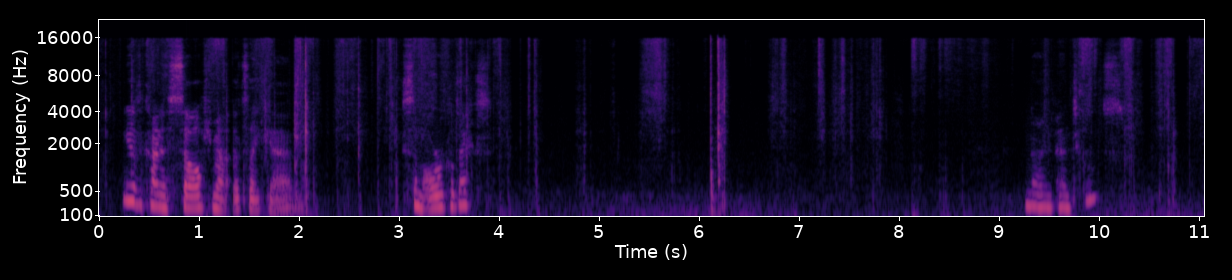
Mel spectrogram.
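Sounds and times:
cards shuffling: 0:01.0 - 0:08.6, 0:09.7 - 0:11.0.

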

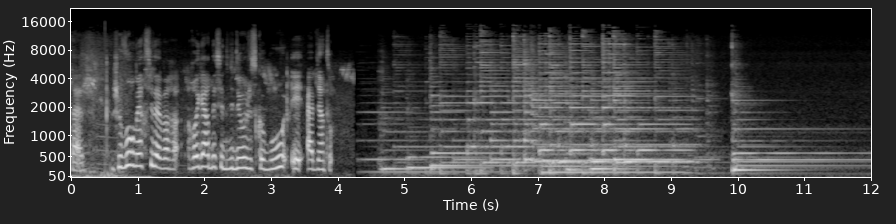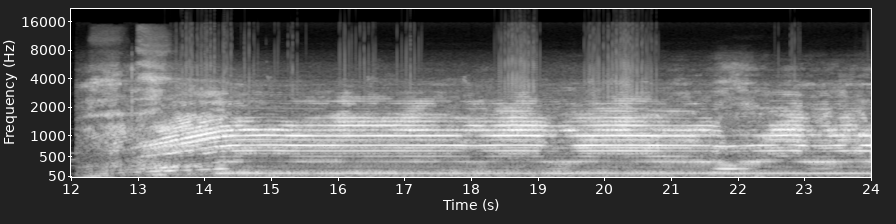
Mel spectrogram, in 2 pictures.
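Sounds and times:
low hum: 0:12.1 - 0:24.0
siren rising in pitch: 0:12.1 - 0:24.0.

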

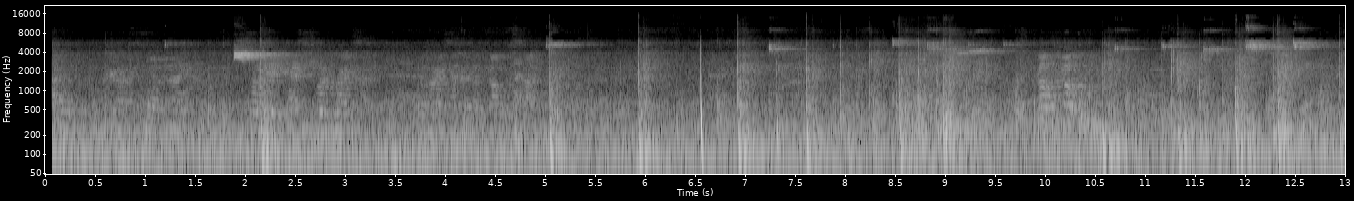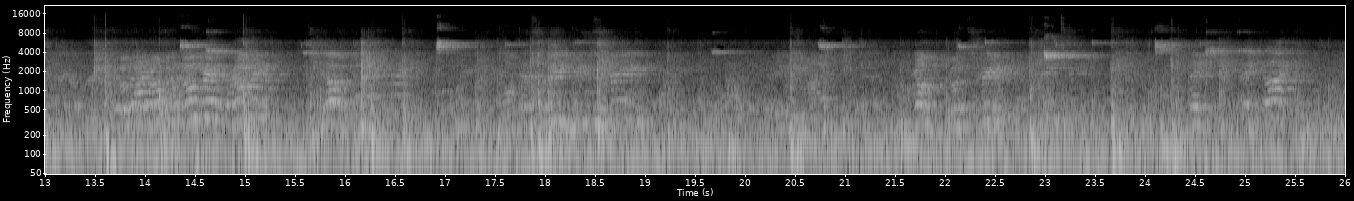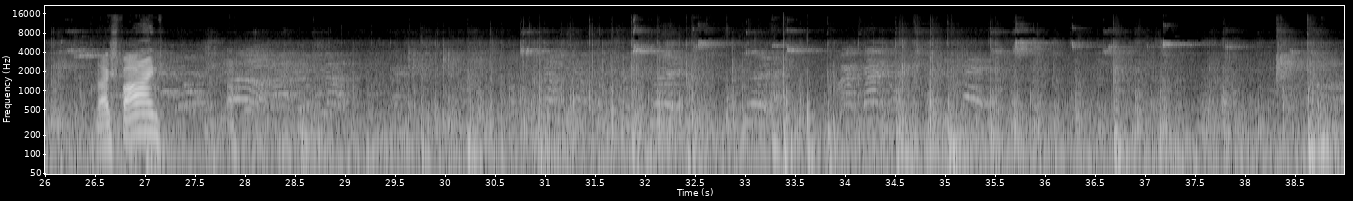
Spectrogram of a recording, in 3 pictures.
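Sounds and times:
voices in a gym: 0:00.0 - 0:38.9
basketball bouncing on hardwood: 0:29.6 - 0:37.8.

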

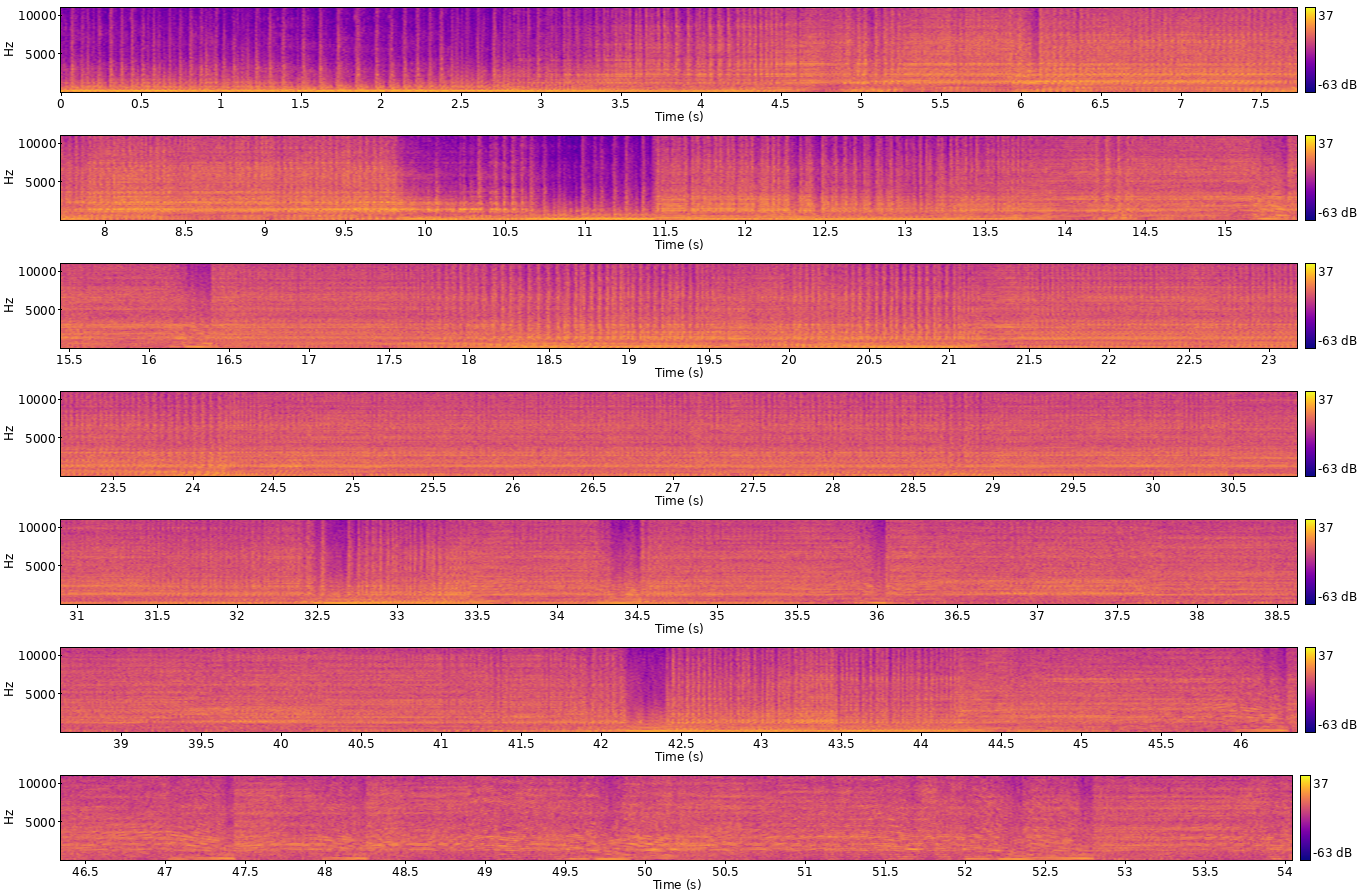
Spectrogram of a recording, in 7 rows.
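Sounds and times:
two-stroke engine revving unevenly: 0:00.0 - 0:54.0.

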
